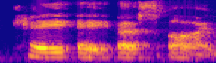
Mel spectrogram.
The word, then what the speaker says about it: Kasi: She spells Kasi, K-A-S-I. We know what spellings are like. They can be extremely creative, but she pronounces it Kasi.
